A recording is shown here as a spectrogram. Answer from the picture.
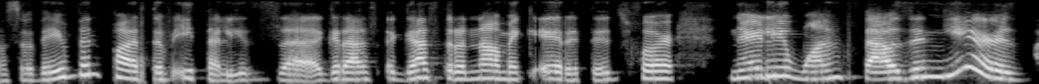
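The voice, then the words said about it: Put-on Italian accent. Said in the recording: “I really enjoy that accent, madame... I thoroughly enjoyed you giving me an Italian accent.”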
